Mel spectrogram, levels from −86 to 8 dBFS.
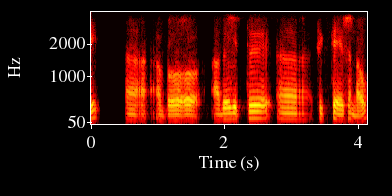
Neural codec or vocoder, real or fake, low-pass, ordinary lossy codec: none; real; 3.6 kHz; Opus, 16 kbps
